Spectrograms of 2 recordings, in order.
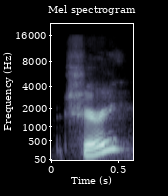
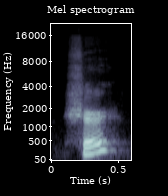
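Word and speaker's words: Shure: I don't think you're supposed to pronounce the E in sure. Oh, is it Shuri? Sure. Yeah, I think it's sure. I think it's just sure.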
